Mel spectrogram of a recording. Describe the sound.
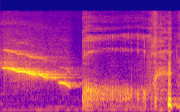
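A person whistles a single sliding note that falls steadily in pitch for about a second, imitating a firework rocket, followed by a breathy, noisy burst and a few softer mouth sounds.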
